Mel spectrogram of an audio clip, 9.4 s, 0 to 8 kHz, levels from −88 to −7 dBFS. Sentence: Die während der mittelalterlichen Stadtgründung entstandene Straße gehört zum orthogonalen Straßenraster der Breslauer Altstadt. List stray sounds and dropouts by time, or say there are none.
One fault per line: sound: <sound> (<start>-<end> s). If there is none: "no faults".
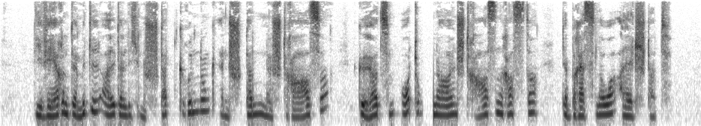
sound: dropout (5.6-5.8 s)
